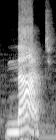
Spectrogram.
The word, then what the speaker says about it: gnat: Next is gnat. Gnat. G is silent.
